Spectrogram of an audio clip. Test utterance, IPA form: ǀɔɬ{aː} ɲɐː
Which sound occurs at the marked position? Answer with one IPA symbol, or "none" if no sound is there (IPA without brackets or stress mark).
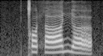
aː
